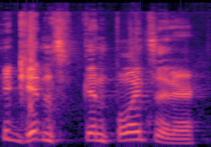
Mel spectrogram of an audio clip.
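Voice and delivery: giggling disbelief at a teammate; laughing. Real, not acted. Gamer laughs as his self-proclaimed bad friend scores.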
